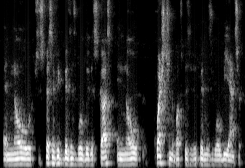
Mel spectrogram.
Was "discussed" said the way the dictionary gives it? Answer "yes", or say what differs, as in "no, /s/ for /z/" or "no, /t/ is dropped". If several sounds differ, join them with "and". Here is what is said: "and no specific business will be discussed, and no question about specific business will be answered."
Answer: yes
